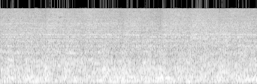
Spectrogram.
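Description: Hardcore punk band playing live: electric guitar, bass guitar and drum kit together, loud and dense without a break.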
